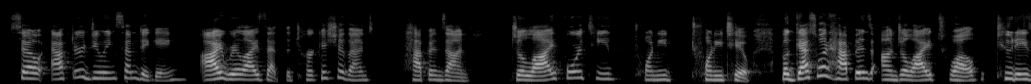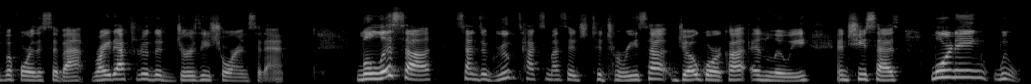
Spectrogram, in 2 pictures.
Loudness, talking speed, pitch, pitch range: -30 LUFS, 150 wpm, 220 Hz, 205-255 Hz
